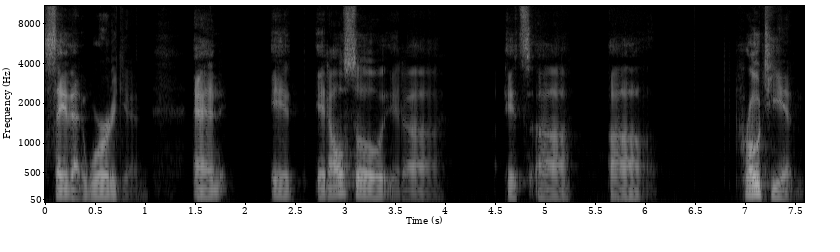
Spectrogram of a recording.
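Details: Stuttering in an adult man, present since childhood; he describes it as situational, worse with stress and before authority figures, and links its triggers to past trauma.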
